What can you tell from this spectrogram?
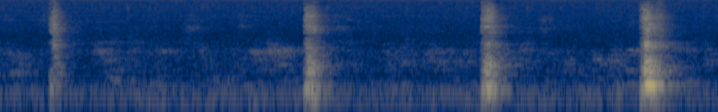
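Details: Male Neapolitan Mastiff indoors, barking protectively at his own reflection in a mirror: four single deep barks spaced about two seconds apart, with quiet room background between them.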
